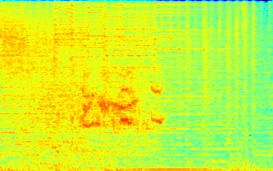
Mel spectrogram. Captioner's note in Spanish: Chirrido de llantas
